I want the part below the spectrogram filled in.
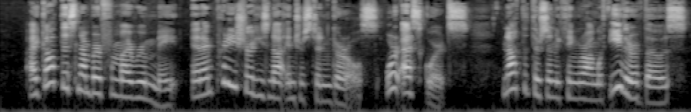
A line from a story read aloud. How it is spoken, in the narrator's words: he adds hastily, wincing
